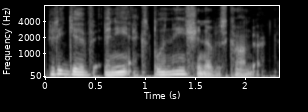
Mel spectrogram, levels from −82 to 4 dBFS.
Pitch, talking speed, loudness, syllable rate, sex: 105 Hz, 205 wpm, -16 LUFS, 6.1 syllables/s, male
